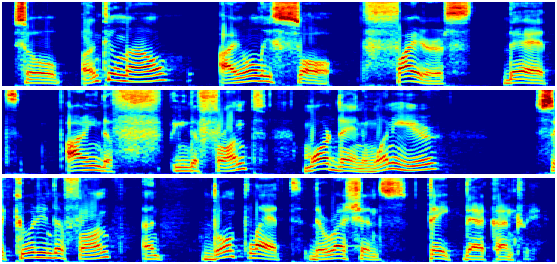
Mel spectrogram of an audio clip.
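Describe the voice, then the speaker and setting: A man speaks at a very slow pace with long, frequent pauses, very wide pitch swings and very even loudness. His tone is dark and mellow, in a very clean recording with a silent background. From Portugal. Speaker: foreign volunteer soldier. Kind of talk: interview. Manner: halting, with hesitations and repeats.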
